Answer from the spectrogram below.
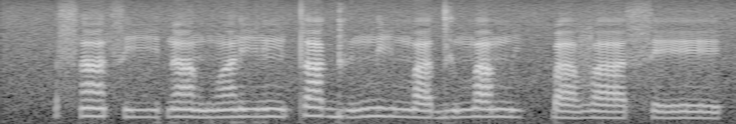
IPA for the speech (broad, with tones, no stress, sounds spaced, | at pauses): s ã˦ s iː˨ ɗ ã˧ ɡʷ ã˧ ɾ i˧ ɾ ĩ˦˨ t a˦ ɡ ɨ˨ n i˦ m a˨ d ɨ˨ m a˦ m i˨ k͡p a˨ v aː˨ s eː˨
